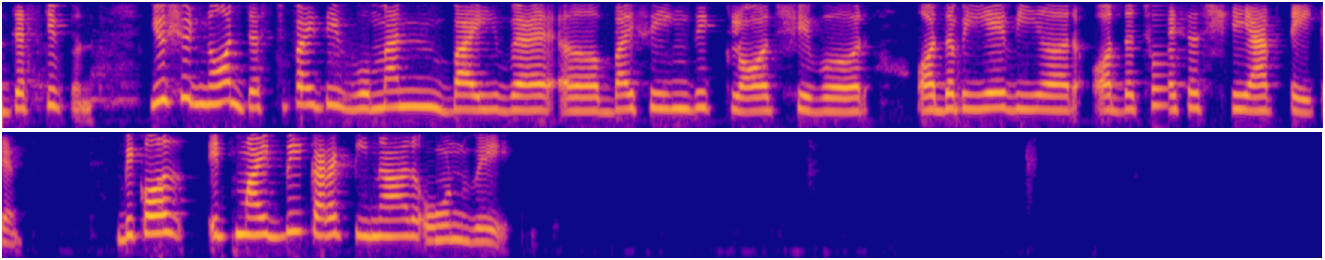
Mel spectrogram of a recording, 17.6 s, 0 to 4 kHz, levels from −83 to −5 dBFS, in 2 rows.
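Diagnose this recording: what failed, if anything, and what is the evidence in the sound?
Brief smears at 6.36 s, right after "she wore or the", and at 9.08 s, just after "have taken", each with a sliver of sound gone. This is short concealed packet loss: roughly 40 ms and 20 ms never arrived, and the receiver bridged each hole by extending the preceding sound.

At 7.68 to 7.80 s and 8.14 to 8.22 s, just before "have taken", the sound stalls into a held buzz or fading tail, then jumps ahead. These are bursts of packet loss at the network stage, about 100 ms and 60 ms lost, filled with decaying continuation.

From 9.86 to 10.98 s, 11.66 to 13.54 s and 14.24 to 16.94 s the audio turns choppy with pieces missing, worsening each time. This is repeated packet loss: 5, then 10, then 17 gaps, the last up to 110 ms, about a fifth concealed, over a narrowband path with nothing above 4 kHz.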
